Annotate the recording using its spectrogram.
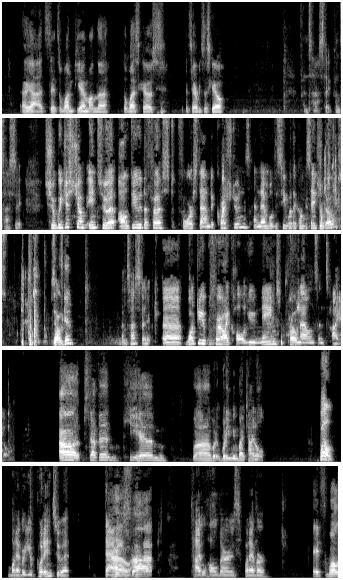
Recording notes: Recorded on 4 May 2022 on Instagram Live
